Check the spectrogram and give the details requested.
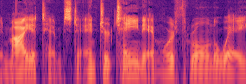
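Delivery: ordinary delivery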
